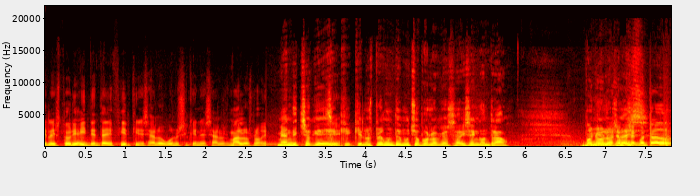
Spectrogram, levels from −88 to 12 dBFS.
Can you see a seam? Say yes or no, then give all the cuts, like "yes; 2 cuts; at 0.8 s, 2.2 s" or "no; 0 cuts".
yes; 1 cut; at 2.7 s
